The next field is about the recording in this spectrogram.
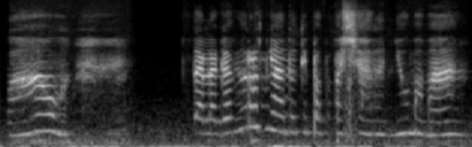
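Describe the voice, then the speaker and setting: Very high-voiced shy young woman. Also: normal speed, bright, forceful tone, recorded from a distance, a little hiss or hum. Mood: gentle, respectful. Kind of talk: radio drama acting in Ilocano.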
